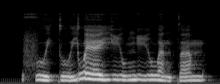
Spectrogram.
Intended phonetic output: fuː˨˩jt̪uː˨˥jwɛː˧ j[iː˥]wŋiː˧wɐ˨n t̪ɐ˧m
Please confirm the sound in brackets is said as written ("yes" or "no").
no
